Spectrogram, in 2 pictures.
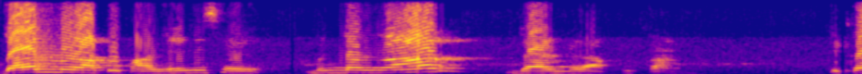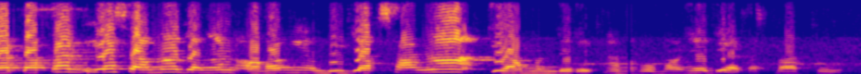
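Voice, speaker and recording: A woman teaching an online Bible study in a casual, unhurried way, pausing often with hesitations and acting out prayers with lively emphasis. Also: on the high side, slight background noise, poor audio.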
